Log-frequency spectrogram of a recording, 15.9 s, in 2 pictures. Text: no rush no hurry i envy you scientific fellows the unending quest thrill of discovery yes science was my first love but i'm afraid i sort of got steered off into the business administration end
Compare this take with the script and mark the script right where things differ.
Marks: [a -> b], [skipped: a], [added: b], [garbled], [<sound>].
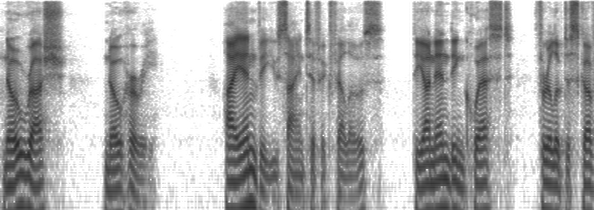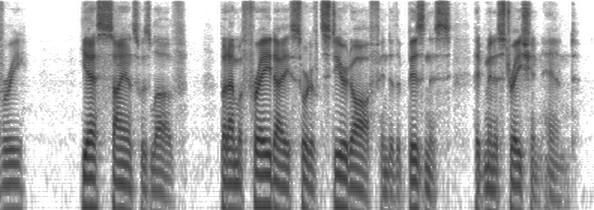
no rush no hurry i envy you scientific fellows the unending quest thrill of discovery yes science was [skipped: my first] love but i'm afraid i sort of [skipped: got] steered off into the business administration end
